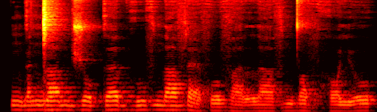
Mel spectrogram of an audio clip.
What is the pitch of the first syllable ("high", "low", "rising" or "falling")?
high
